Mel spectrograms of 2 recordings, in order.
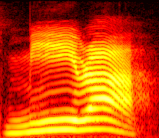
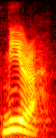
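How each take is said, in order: First: The final vowel is long. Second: The final vowel is short. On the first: The speaker calls it right. "pronounce it long vowel instead of short" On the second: The speaker calls it wrong. "Instead of Mira"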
